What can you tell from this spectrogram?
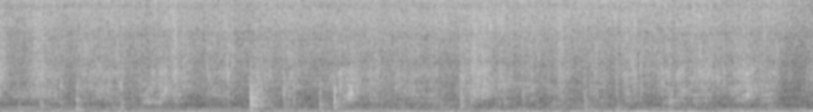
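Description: Urad dal, chana dal and cumin seeds frying in a little oil in a nonstick pan with a soft, steady sizzle while a wooden spatula stirs and scrapes through them, knocking against the pan now and then, most sharply about two and a half seconds in. The lentils are being roasted until reddish.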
